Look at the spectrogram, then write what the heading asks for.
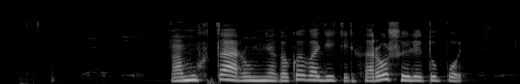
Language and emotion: Russian, neutral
